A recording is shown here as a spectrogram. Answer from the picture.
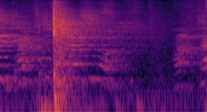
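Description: A judoka thrown onto tatami mats during randori: one loud slap of a body landing on the mat about half a second in, with a short echo in the hall.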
